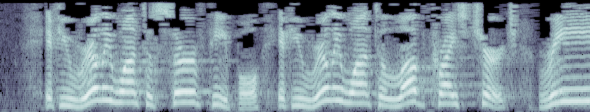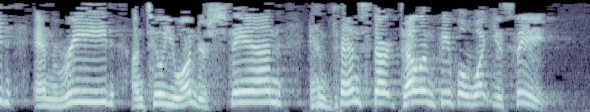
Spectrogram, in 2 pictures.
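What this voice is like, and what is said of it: Loud, pleading yelling. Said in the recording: “you're yelling again. I know. I'm sorry. ... But I'm pleading with you. Hear the plead in my voice.”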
